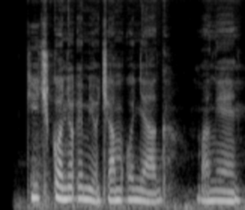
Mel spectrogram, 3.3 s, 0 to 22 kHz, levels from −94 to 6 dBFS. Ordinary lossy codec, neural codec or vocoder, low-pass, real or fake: none; none; none; real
